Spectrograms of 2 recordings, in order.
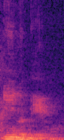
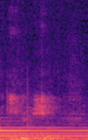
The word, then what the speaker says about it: enamine: is, but to me, the most logical pronunciation is enamine, because the EN here stands for alkene. You would pronounce it alkene, so it's logical to me to pronounce this enamine.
